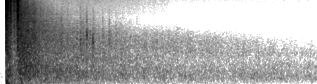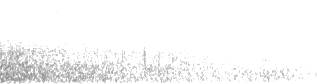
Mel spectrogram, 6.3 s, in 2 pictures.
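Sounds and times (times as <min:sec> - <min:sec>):
Galil rifle muzzle gunshot: 0:00.0 - 0:03.9.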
